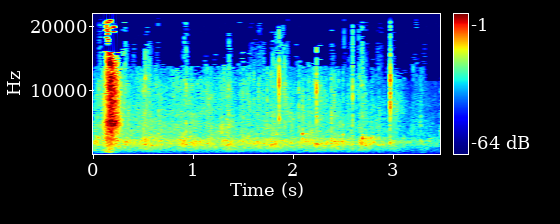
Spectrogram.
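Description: A round of applause fills the moment, with steady, dense clapping from many hands that holds at an even level for a few seconds before tapering slightly at the end.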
